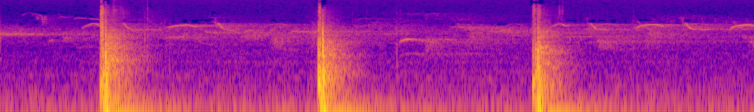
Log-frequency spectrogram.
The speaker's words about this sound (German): Stell dich mal hin. Damit du nicht umfällst, hast du deine Füße. Na los, stampf mal kräftig mit deinen Füßen auf den Boden.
